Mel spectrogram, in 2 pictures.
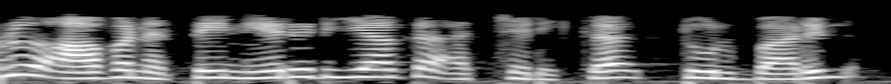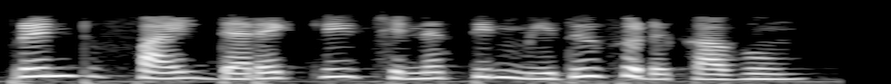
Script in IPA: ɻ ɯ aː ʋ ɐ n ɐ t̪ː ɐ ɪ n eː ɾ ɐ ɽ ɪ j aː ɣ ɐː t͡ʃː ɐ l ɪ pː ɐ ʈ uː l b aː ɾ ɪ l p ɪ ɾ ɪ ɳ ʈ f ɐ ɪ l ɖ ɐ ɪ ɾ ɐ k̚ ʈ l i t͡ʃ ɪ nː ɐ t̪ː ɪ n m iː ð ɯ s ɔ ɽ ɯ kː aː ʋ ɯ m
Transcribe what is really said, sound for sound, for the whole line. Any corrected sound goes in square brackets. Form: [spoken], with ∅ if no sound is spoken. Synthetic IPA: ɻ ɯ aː ʋ ɐ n ɐ t̪ː ɐ ɪ n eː ɾ ɐ ɽ ɪ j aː ɣ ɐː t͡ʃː ɐ [ɽ] ɪ [kː] ɐ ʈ uː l b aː ɾ ɪ l p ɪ ɾ ɪ ɳ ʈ f ɐ ɪ l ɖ ɐ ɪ ɾ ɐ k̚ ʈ l i t͡ʃ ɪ nː ɐ t̪ː ɪ n m iː ð ɯ s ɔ ɽ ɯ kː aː ʋ ɯ m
